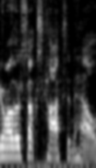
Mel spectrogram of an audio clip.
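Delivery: ordinary delivery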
